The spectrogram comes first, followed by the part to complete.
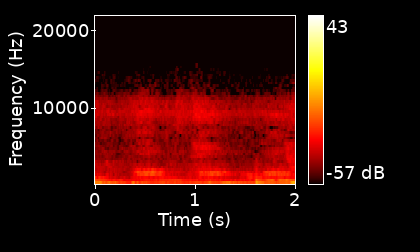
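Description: Cloth wiping marker off a whiteboard, a few short rubbing strokes in quick succession.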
